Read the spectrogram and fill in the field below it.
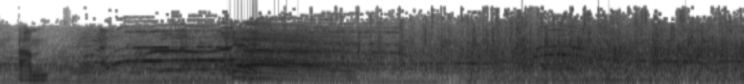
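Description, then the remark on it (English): A golf gallery erupts into loud applause and cheering after a shot, a sustained roar of clapping and whoops with a few voices standing out above the crowd noise. “I can't see who it was, but they've, I'm guessing, holed out for eagle, ended up second shot in the bunker front left, and holed out from quite a long way away.”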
